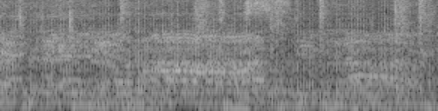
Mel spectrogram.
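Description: A mixed choir of women and men singing together through stage microphones, holding long sung notes.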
